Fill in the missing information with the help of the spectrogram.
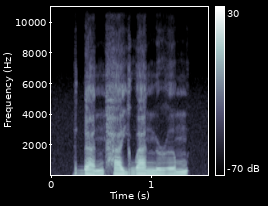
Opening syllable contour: low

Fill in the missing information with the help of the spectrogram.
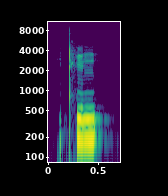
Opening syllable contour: high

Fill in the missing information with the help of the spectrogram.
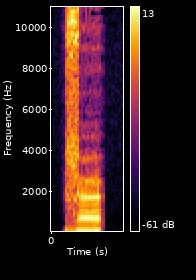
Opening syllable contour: rising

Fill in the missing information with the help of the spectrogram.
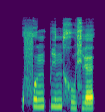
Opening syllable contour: high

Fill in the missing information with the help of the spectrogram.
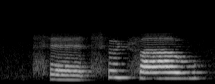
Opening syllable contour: low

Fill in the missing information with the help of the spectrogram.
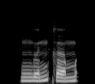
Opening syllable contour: rising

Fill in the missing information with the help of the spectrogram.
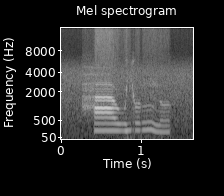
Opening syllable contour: low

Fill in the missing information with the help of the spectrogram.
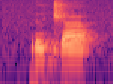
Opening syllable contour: high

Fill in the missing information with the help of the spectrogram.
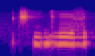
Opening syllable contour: high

